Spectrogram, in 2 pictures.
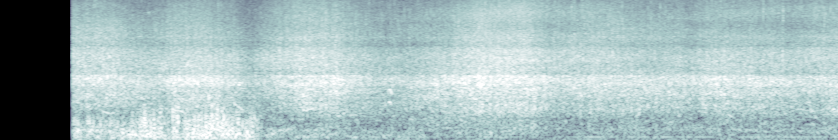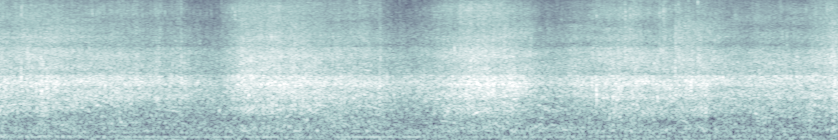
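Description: Wind buffeting the microphone over a steady rush of lake water and a faint low hum. It starts abruptly about a second in, with the heaviest gusts in the first couple of seconds.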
